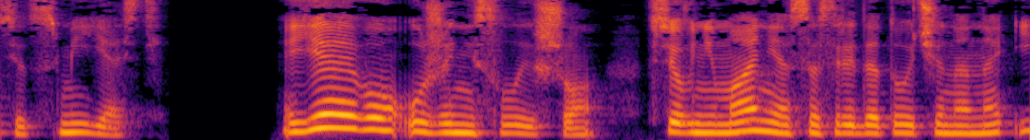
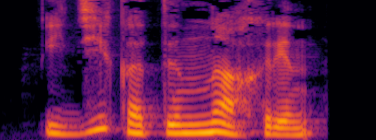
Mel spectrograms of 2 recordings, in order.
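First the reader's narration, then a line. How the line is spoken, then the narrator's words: Irritated retort. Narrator (Russian): Бросаю раздраженно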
